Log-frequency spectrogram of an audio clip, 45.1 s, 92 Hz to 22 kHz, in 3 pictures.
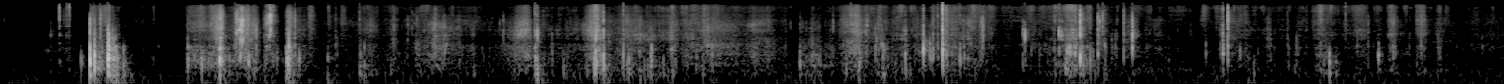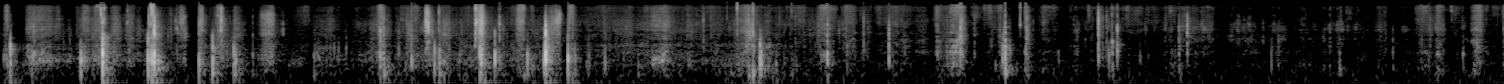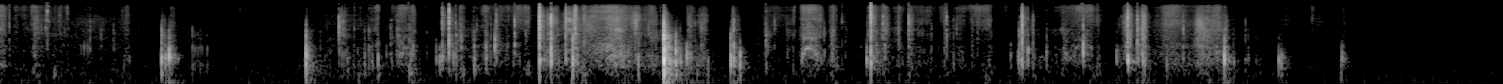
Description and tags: lino 12d squeakysportshoes onoff
Putting squeaky sport shoes on/off on linoleum. Recorded with a ZOOM H2 in a basement of a house, normalized with Audacity.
